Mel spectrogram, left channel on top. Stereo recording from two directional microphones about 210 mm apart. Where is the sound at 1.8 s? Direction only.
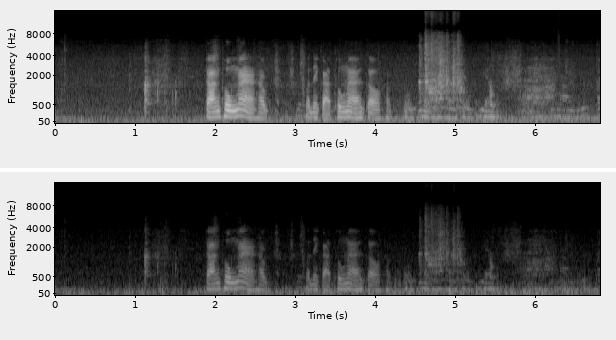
5° left (ahead or behind).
